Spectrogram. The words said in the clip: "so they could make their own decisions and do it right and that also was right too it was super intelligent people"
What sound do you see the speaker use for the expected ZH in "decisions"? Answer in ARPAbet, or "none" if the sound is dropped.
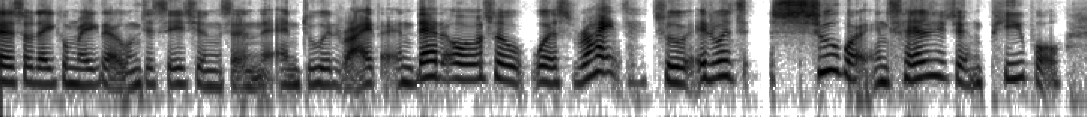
SH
